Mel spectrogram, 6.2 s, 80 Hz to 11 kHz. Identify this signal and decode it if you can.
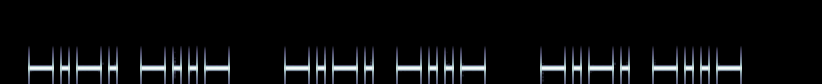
Morse code, heard as a keyed tone, about 20 wpm, 700 Hz. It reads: CX CX CX
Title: Abbreviations Repeated 3x - 20wpm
